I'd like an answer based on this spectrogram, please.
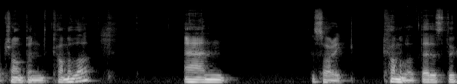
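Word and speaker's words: Kamala: and Trump or Trump and Kamla and sorry, Kamla, that is the correct pronunciation, right?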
